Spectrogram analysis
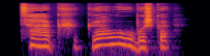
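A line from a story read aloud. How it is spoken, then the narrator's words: Trembling, hoarse, near-wheezing. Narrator (Russian): Дрожащим голосом выговорила Селена хрипловатость на последних словах, чуть не перешедшую в сип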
